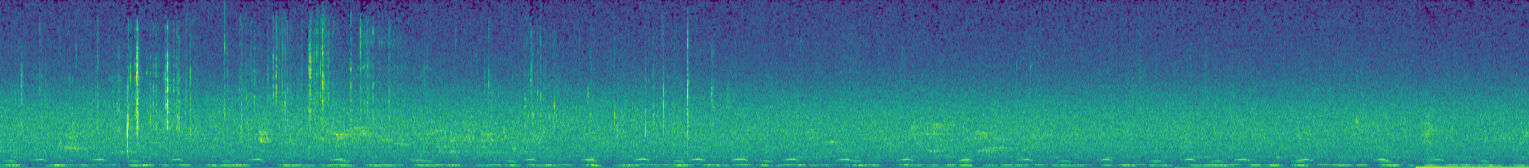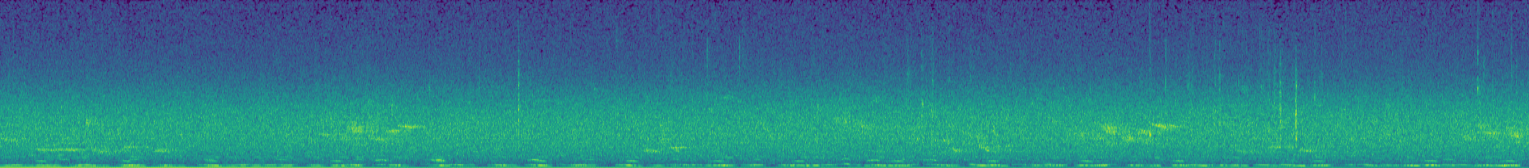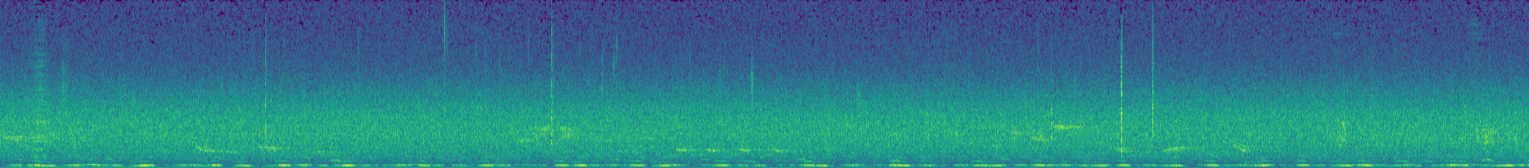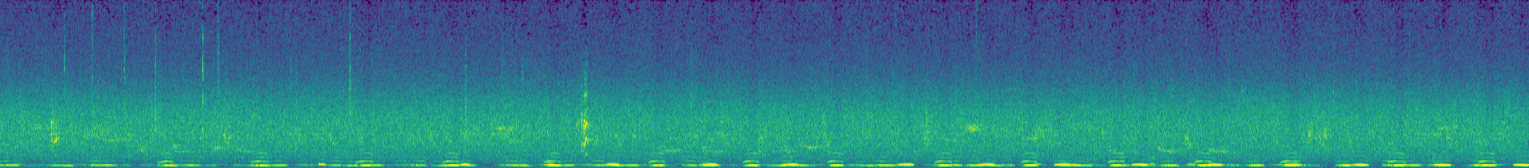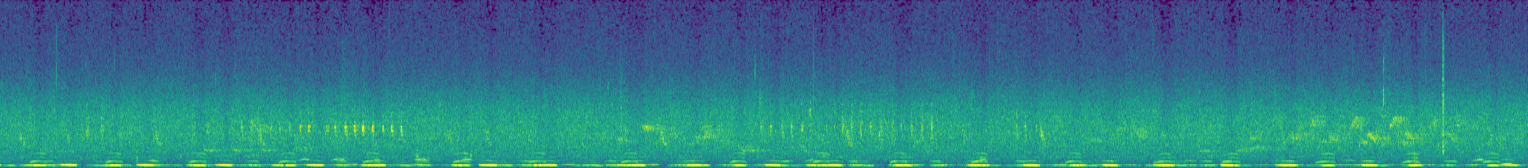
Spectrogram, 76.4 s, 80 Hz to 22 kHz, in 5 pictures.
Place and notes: by chance...it may be that these vocalists are Asian fire-bellied toads
26 May 2018, 18:00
